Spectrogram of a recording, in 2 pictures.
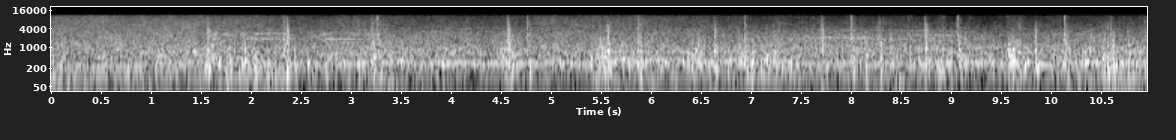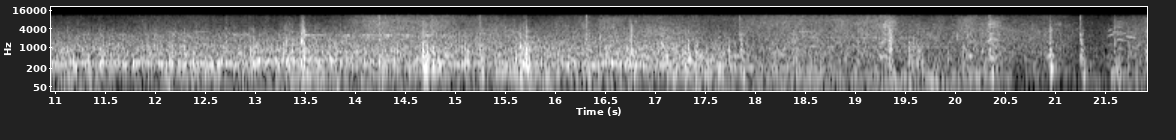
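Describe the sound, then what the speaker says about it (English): Steady wind and creaking rigging as a ship sails under gusty conditions in Assassin's Creed III, a continuous broadband rush with low rumble and scattered clicks, no talk. "Gusty winds can be difficult to manage."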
